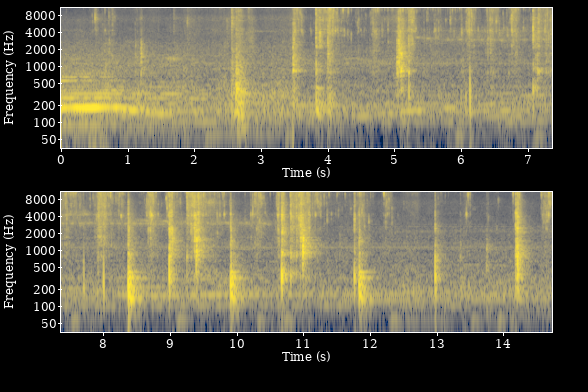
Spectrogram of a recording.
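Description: Metal spoon stirring wet, seasoned raw liver strips in a plastic bowl: irregular squelches of the meat and clicks of the spoon against the bowl.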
